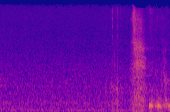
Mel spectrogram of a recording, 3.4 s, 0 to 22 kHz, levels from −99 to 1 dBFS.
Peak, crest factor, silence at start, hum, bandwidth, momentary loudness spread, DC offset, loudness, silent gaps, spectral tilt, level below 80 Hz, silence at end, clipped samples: -20 dBFS; 26 dB; 0 s; none; 19 kHz; 20 LU; under 0.1%; -42 LUFS; none; -3 dB/octave; -66 dBFS; 0 s; under 0.1%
